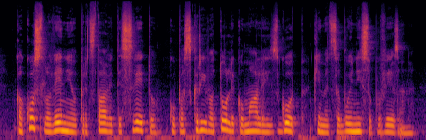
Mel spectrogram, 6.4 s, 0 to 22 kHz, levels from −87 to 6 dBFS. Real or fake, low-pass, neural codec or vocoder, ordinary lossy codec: real; none; none; none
